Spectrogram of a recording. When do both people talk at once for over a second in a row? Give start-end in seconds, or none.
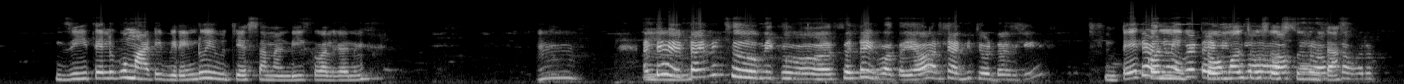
11.4-13.4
